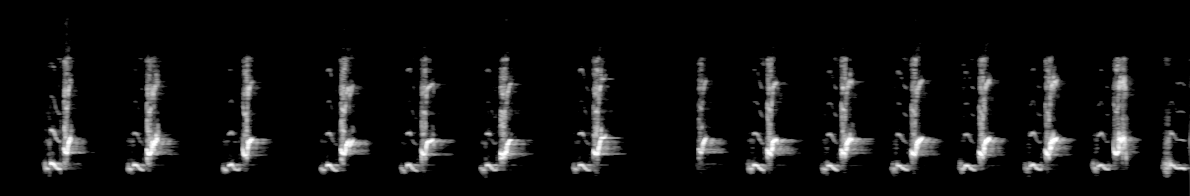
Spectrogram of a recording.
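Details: An Indonesian long-tailed bird repeats one short two-part chirp, a low note sliding up into a higher squeaky note, about twice a second with a brief pause midway, on an afternoon.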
